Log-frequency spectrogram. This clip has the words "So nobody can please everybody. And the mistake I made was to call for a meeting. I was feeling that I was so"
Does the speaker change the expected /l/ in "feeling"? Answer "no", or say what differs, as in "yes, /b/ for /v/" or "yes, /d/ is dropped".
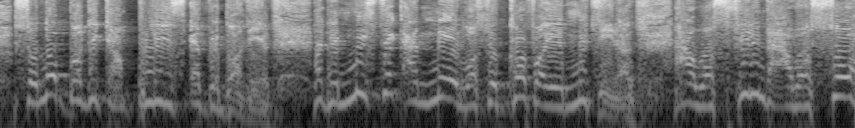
no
